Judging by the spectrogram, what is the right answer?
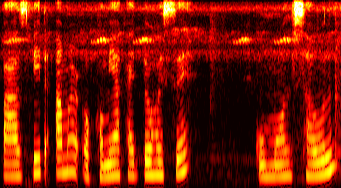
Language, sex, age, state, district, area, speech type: Assamese, female, 30-45, Assam, Golaghat, rural, spontaneous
